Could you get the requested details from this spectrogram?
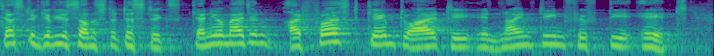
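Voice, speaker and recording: Against noticeable background noise, a man speaks fairly slowly in a high voice with ordinary pitch variation and hardly any pauses. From India. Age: 80s+. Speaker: chief guest and alumnus at a convocation. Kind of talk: convocation speech. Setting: auditorium with audience.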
